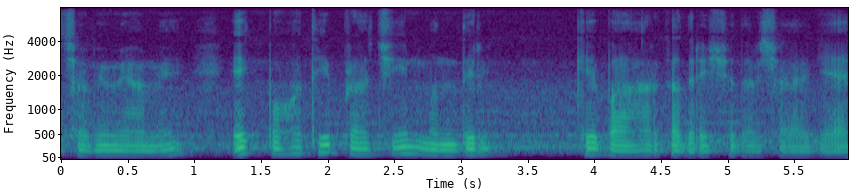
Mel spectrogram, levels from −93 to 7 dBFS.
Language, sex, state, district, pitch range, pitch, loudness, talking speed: Hindi, male, Bihar, Kishanganj, 95-115 Hz, 110 Hz, -35 LUFS, 175 wpm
